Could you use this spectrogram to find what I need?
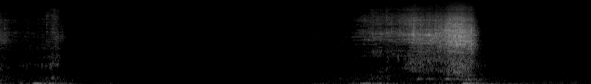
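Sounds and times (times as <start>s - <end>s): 
curtains opening and closing slowly: 3.6s - 4.8s.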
